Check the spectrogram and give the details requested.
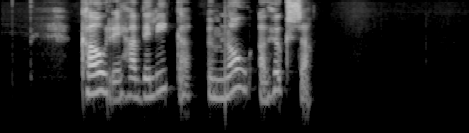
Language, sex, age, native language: Icelandic, female, 50-59, Icelandic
